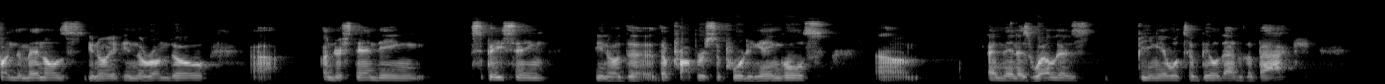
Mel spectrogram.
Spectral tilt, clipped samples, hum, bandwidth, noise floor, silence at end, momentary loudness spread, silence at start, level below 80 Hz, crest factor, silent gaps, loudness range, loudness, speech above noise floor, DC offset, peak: 0.5 dB/octave; under 0.1%; none; 10.5 kHz; -64 dBFS; 0.45 s; 16 LU; 0 s; under -90 dBFS; 22 dB; none; 4 LU; -25 LUFS; 39 dB; under 0.1%; -4 dBFS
